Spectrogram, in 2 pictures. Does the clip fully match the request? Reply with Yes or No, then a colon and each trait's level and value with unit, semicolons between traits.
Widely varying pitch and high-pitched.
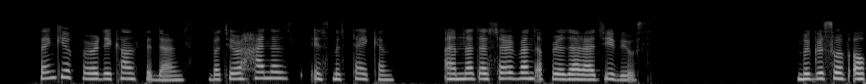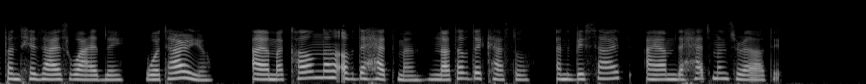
No: average, 3.0 semitones; high, 245 Hz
